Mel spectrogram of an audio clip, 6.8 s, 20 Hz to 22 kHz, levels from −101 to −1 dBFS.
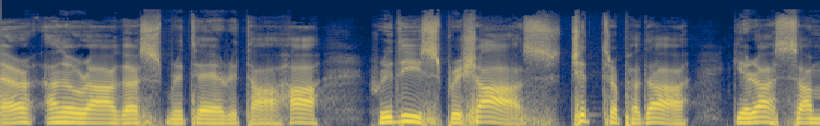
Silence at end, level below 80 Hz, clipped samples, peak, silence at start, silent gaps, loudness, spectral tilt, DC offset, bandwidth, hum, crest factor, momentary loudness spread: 0 s; -36 dBFS; under 0.1%; 0 dBFS; 0 s; none; -13 LUFS; -6 dB/octave; under 0.1%; 13.5 kHz; none; 12 dB; 8 LU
